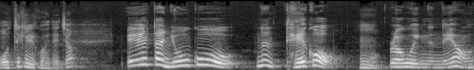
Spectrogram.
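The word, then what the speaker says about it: Dagger: 일단 요거는 대거라고 읽는데요.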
